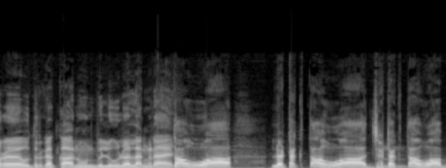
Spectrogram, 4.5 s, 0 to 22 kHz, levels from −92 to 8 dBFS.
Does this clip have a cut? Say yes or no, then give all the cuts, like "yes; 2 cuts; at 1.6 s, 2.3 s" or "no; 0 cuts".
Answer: yes; 1 cut; at 1.7 s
